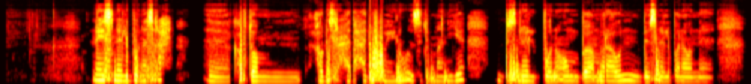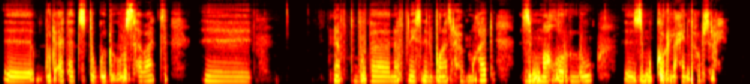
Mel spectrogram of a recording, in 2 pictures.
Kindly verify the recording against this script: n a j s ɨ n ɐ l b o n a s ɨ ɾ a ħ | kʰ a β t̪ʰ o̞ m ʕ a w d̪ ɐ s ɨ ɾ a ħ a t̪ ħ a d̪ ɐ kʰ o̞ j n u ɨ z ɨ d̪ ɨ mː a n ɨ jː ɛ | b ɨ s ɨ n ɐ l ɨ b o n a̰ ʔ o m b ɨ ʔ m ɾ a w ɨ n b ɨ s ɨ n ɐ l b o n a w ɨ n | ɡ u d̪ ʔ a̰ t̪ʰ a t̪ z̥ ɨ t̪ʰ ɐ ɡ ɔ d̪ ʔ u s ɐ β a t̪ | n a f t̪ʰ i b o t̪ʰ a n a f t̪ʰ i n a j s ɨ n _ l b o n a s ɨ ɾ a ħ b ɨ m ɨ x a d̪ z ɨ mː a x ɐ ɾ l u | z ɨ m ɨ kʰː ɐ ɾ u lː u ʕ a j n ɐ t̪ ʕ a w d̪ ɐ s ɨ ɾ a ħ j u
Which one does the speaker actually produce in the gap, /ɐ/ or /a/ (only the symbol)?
ɐ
